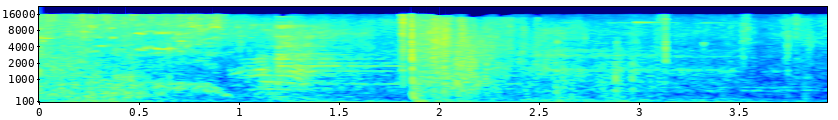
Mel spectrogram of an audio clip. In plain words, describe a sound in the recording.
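A gunshot bangs.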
